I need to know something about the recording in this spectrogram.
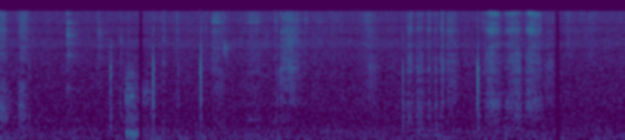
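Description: A pencil scratches and scribbles on paper close by.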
